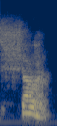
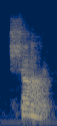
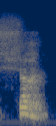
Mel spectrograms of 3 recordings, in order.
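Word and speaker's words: שן: All right, now we have, this is shun, right? Not shan. It's shun. You have the sh and the na. Shun.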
